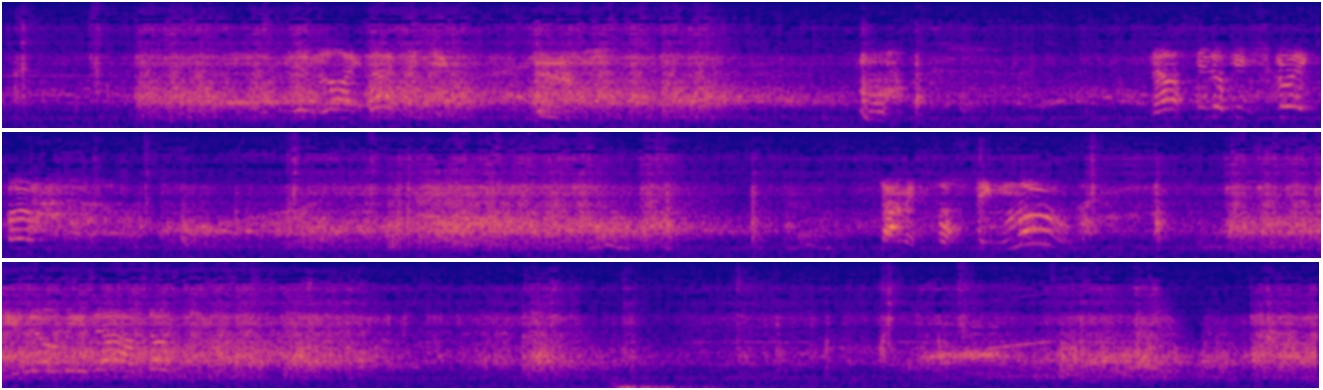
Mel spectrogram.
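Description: Game gunfire and explosions play loudly through a small speaker.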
